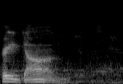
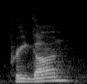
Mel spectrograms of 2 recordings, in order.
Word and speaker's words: Pregnon: 5:22 40-yard dash for Emmanuel Pregnon. Pregnon. You can't say that. Pregon? Oh. So the other N is silent.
